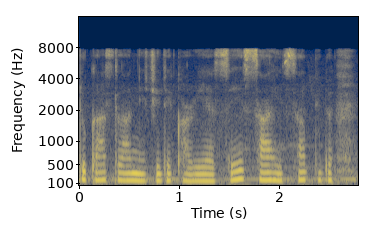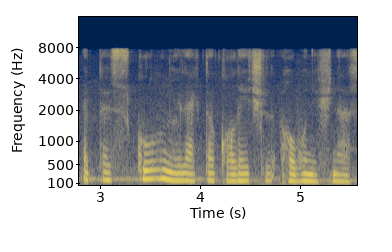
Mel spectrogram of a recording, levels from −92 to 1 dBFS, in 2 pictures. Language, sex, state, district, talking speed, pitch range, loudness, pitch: Nagamese, female, Nagaland, Dimapur, 215 wpm, 150-170 Hz, -16 LUFS, 160 Hz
